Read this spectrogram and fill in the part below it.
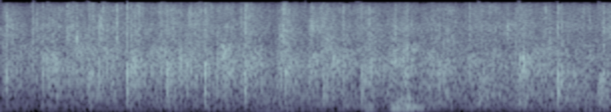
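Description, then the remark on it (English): A crowd applauds steadily, many hands clapping at once in a dense, continuous wash of sound that holds a fairly even loudness for several seconds. “So y'all are clapping for that. Y'all are clapping for us.”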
